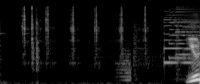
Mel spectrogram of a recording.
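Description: Countdown-timer ticking sound effect, sharp light ticks about four a second as the quiz's answer timer runs down. Near the end a steady electronic tone comes in as the time runs out.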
